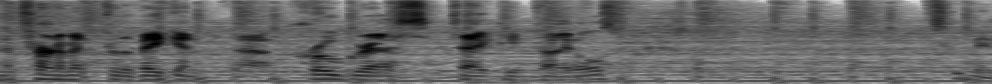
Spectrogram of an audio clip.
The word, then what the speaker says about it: Progress: England, a regular in Progress, or I guess Progress. He teams with Ethan Allen, who we saw. Was that last week? I can't remember. I can't believe I just realized that it's pronounced progress.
